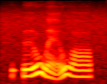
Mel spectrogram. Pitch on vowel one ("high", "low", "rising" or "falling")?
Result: rising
